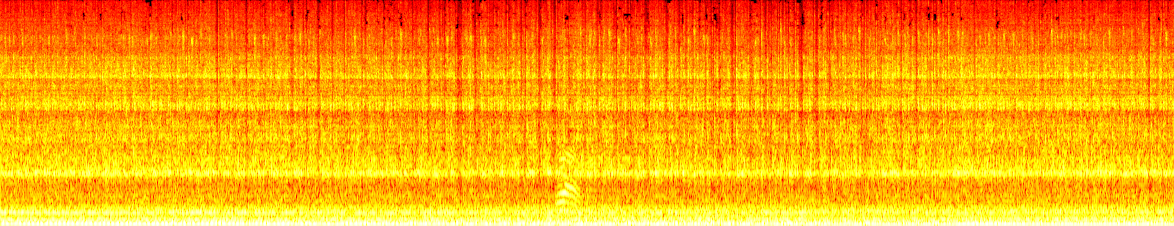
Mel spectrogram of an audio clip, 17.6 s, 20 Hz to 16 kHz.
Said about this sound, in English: No M3 can, or M5 or M2 can hold a candle to what that car can do at idle.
